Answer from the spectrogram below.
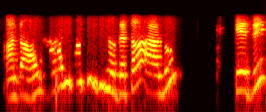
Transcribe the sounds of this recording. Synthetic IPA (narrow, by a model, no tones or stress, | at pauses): ʌ̰nt̪ʌɦʌiaɾikʌt̪ʰid̪inuɦũd̪et̪ʌalu | ked͡zi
